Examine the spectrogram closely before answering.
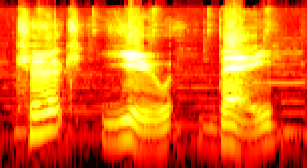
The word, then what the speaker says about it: Kyrkjebø: See, I can pronounce it when it's written in front of me, I just can't remember it, because it's like 5 syllables. Kyrkjebø, so it's 6 syllables. Kyrkjebø, and I'm probably not even pronouncing it correctly.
